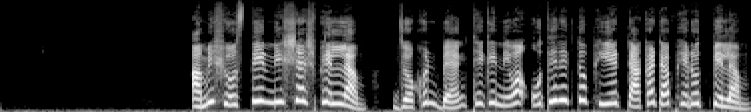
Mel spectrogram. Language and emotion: Bengali, happy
